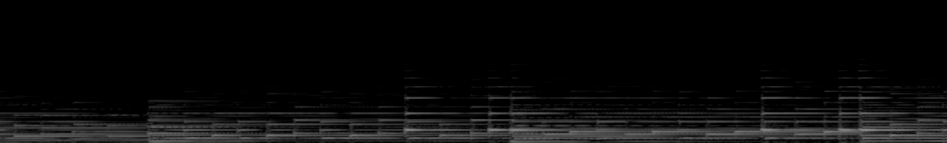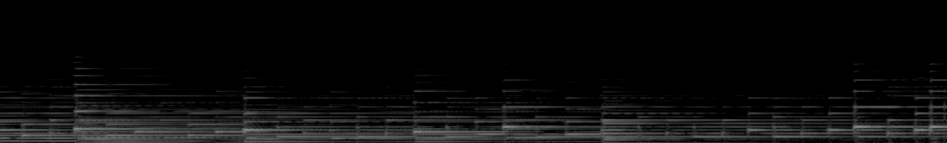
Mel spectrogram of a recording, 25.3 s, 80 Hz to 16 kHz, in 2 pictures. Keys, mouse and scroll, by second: 0.4 click, 1.7 1, 2.7 Return, 4.2-4.8 scroll, 5.8 middle click, 7.2 click, 7.9 middle click, 8.0 middle click, 8.5 middle click, 9.1 scroll, 9.9-10.8 ctrl+scroll, 13.0 click, 15.8-16.9 drag, 17.2-18.3 drag, 18.8-19.8 drag, 20.4-21.5 drag, 22.2-23.3 drag, 24.3-25.2 drag.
